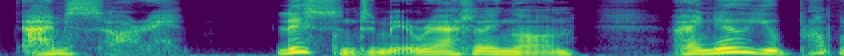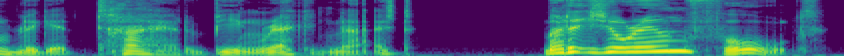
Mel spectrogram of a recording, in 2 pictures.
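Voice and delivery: apologetic, then playfully teasing British voice; chatty British woman. A narrator's reading. British greeter apologizing to Langdon for rattling on, playfully chatty. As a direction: rattle on brightly, leaping high on the tease.

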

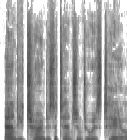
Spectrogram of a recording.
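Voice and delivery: usual speaking voice

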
